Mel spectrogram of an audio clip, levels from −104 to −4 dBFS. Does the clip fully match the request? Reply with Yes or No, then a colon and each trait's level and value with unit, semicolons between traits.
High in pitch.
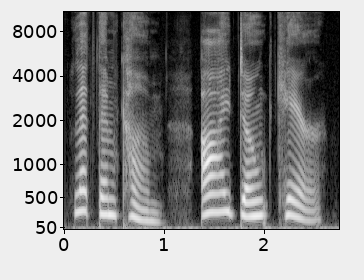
Yes: high, 220 Hz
